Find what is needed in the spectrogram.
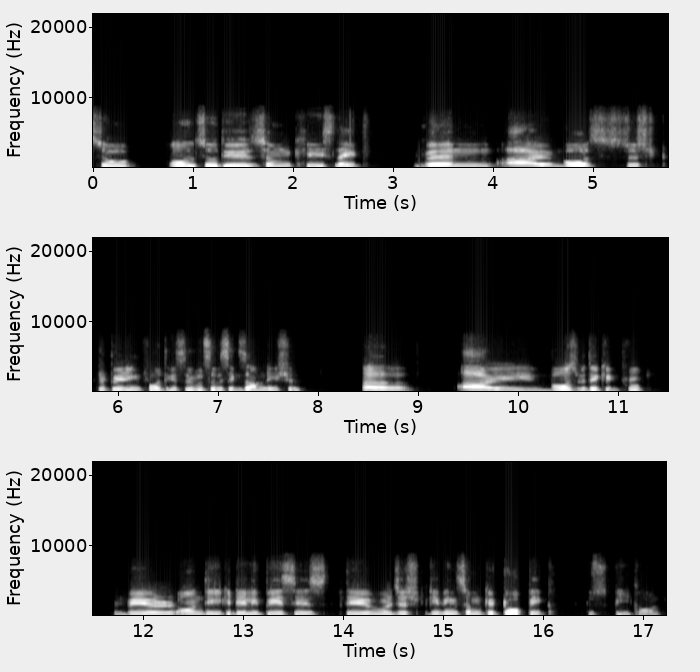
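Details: Adult man who has stammered since childhood: stuttering.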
